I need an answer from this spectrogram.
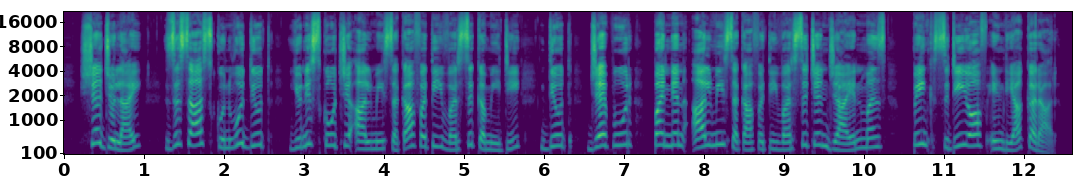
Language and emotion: Kashmiri, neutral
